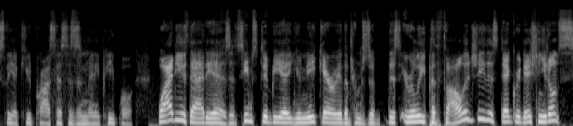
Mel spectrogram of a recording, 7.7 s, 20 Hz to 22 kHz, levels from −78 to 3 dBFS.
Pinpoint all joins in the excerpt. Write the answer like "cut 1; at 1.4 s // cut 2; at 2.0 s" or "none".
cut 1; at 2.5 s // cut 2; at 4.7 s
